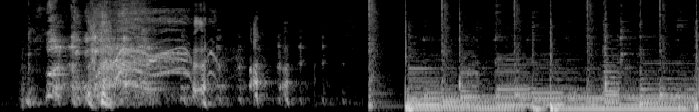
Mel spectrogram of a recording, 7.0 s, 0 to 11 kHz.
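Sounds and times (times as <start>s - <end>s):
crowd of people coughing together: 0.4s - 3.5s
people laughing: 0.8s - 3.5s
loud music: 3.7s - 6.9s.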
